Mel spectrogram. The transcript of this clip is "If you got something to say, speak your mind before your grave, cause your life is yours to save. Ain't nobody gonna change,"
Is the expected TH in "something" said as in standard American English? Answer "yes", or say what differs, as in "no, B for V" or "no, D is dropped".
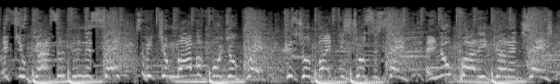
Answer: yes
